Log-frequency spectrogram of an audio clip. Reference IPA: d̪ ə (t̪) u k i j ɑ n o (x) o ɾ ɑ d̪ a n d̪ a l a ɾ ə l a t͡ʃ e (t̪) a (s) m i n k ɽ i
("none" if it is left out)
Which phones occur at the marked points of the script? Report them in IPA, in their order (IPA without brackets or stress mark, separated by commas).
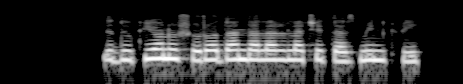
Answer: d̪, ʃ, t̪, z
